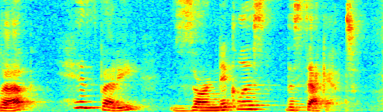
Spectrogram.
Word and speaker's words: Tsar: So he called up his buddy, Tsar Nicholas II. The T is silent. So Tsar Nicholas II was the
